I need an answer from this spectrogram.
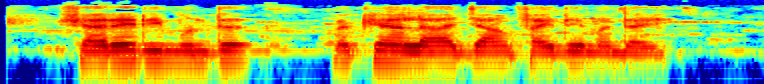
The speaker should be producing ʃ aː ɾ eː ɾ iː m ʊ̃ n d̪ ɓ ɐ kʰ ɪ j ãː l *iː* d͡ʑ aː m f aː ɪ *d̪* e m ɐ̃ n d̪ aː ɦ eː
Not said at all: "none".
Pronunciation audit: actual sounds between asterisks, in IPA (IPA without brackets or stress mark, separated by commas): aː, d̪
